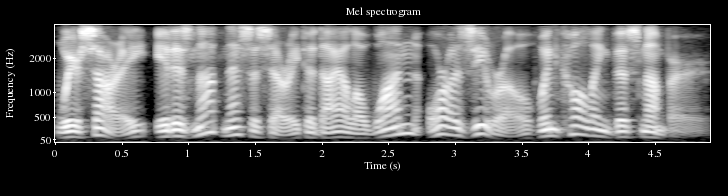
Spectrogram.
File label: male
